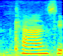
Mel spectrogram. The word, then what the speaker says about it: Cannes: How do you Cannes, France? Is that how you say it? – Cannes, yeah.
